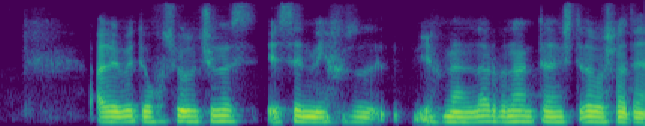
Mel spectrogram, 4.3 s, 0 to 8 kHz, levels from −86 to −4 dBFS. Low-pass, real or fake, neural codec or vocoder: 7.2 kHz; fake; codec, 16 kHz, 1.1 kbps, Voila-Tokenizer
